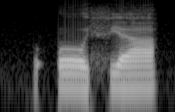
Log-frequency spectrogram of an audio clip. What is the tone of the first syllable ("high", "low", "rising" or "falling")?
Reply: falling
